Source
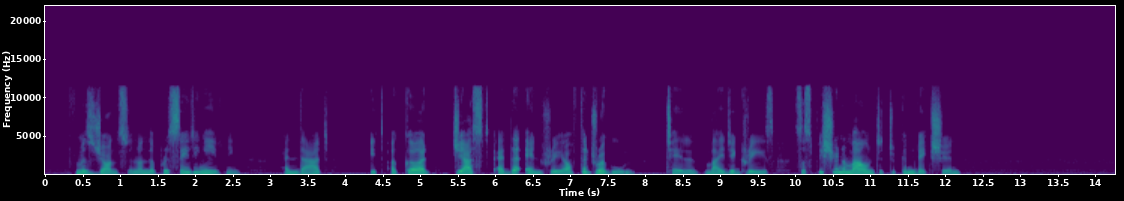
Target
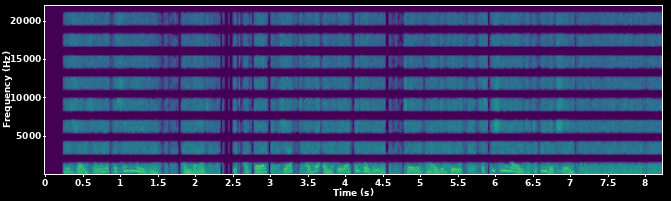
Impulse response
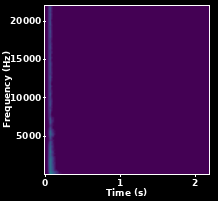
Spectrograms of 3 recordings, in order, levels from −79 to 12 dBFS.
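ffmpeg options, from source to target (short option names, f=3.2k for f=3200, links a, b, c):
-filter_complex "[0:a]aeval=exprs='val(0)+0.5*0.0376*sgn(val(0))':c=same,highpass=f=43:w=0.5412,highpass=f=43:w=1.3066,equalizer=f=2.1k:w=1.1:g=-11.5,aecho=1:1:365:0.168,asetrate=76440,aresample=44100,afreqshift=-19,dynaudnorm=f=110:g=5:m=15dB,equalizer=f=120:w=2.4:g=-13,acrossover=split=9800[a][b];[b]acompressor=threshold=-40dB:ratio=4:attack=1:release=60[c];[a][c]amix=inputs=2:normalize=0,acrusher=bits=3:mix=0:aa=0.000001,afftfilt=real='re*eq(mod(floor(b*sr/1024/1400),2),0)':imag='im*eq(mod(floor(b*sr/1024/1400),2),0)':win_size=1024:overlap=0.75"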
